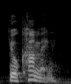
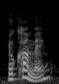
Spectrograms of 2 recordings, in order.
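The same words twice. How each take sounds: First: The voice falls at the end. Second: The voice rises at the end. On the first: It states a fact. "the first one is telling" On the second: It checks whether something is true. "The second one is checking"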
